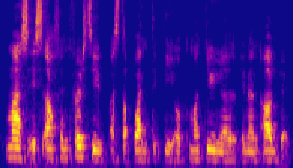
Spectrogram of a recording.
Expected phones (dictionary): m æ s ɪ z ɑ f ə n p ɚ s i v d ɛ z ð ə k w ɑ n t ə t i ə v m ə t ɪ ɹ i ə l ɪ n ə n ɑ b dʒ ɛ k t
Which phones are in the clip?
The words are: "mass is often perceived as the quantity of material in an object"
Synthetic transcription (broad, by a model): m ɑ s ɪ s ɑ f ə n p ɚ s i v ʌ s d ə k w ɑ n t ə t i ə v m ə t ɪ ɹ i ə l ɪ n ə n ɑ b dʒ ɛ k t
